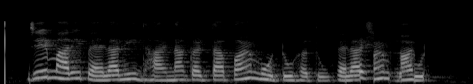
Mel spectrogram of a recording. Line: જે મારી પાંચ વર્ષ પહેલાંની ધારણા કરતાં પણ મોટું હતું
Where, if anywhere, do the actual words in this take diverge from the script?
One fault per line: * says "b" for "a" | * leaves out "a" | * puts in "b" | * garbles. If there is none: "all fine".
* leaves out "પાંચ વર્ષ"
* garbles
